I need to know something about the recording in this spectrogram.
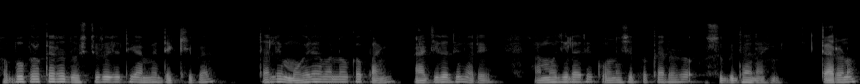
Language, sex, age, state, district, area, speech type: Odia, male, 60+, Odisha, Bhadrak, rural, spontaneous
